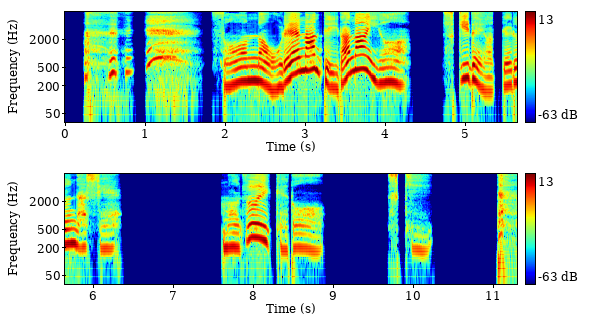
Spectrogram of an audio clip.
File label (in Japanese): 台詞のみ, ASMR; パンツごと愛撫で甘イキ; 地雷系女子同棲カウントダウン 即尺→イラマチオ 顔面クンニ 寸止めバックからの騎乗位アナル 食後の放尿観察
